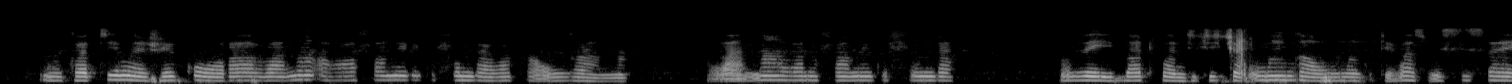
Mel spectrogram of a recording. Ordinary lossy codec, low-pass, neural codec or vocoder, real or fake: Opus, 16 kbps; 5.4 kHz; vocoder, 22.05 kHz, 80 mel bands, WaveNeXt; fake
